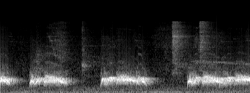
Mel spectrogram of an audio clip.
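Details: Spotted dove delivering 'gáy gù' style coos: three long, smooth, low hooting phrases with brief gaps between them. Light chirping and clicks are heard behind.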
